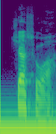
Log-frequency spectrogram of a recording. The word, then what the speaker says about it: Yeshua: What I wanted to do is continue talking about our way-shower, Jesus. Pronounced Jeshua in Aramaic.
